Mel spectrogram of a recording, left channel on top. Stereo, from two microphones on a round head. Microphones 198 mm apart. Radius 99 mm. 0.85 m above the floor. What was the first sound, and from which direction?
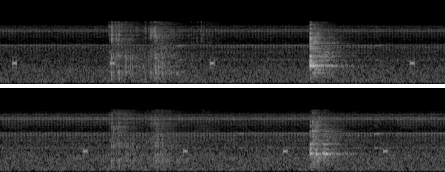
Crushing, 30° left (ahead or behind).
